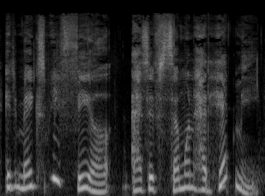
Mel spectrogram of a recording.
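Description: A woman's voice: fairly high pitch, big pitch swings, moderate pace, a little mellow, breathy edge, dry recording, voice pushed up. A woman voicing a kind, motherly schoolgirl who is self-controlled and earnest, in a storybook reading. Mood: confiding. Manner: earnest, coaxing.

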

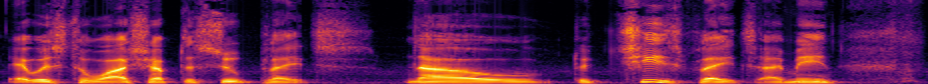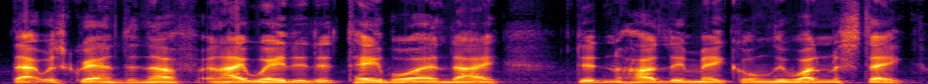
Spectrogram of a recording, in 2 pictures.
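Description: A man's voice: on the low side, moderate pace, sharp tone, no echo. A man voicing a tiny, earnest and proud boy fairy from a storybook, scornful at times, in childish baby talk with mispronounced words. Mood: grave, proud. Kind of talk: storybook character reading.

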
